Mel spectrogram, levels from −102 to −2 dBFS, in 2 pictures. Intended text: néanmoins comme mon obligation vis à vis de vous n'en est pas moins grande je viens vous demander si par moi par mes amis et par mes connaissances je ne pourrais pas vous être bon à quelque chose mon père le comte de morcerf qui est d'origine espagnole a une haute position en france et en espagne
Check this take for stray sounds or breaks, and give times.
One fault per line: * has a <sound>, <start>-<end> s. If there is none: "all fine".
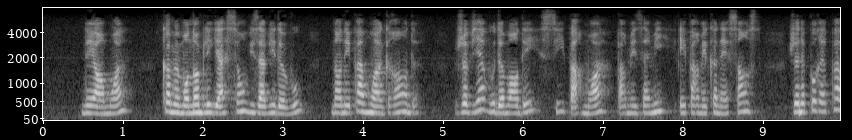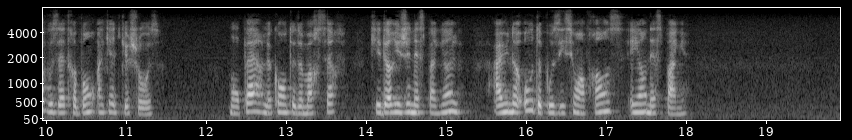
all fine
